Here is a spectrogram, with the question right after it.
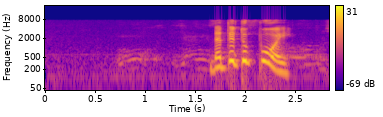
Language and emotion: Russian, angry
